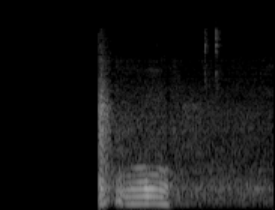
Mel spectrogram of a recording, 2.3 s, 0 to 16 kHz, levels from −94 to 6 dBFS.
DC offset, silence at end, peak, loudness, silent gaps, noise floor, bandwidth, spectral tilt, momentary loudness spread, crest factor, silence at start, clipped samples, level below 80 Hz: under 0.1%; 0 s; -24 dBFS; -42 LUFS; none; -61 dBFS; 9.6 kHz; -6.5 dB/octave; 20 LU; 20 dB; 0.8 s; under 0.1%; -82 dBFS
